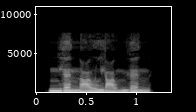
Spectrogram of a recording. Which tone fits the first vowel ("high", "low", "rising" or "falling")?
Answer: falling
